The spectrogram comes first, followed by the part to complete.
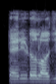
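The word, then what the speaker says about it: pteridology: क्या हो जाता है, टेरिडोलॉजी हमारे पास में हो जाता है। ये देखो इनके पी साइलेंट हैं कई जगह।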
